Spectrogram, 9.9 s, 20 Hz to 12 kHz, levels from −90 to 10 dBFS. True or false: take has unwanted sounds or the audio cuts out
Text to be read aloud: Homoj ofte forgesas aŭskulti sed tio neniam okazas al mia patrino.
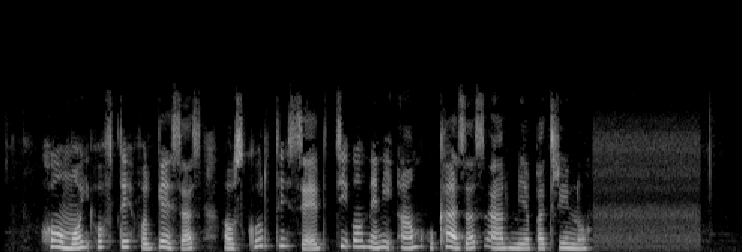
false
